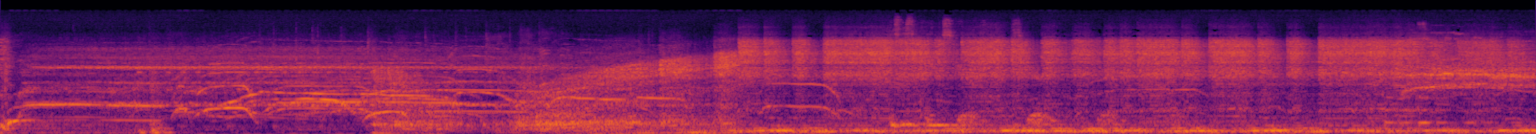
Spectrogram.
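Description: Loud DJ-played dance music with a guitar riff. The beat drops out shortly after the start, leaving the riff, then a rising sweep builds and the beat comes back about halfway through.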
